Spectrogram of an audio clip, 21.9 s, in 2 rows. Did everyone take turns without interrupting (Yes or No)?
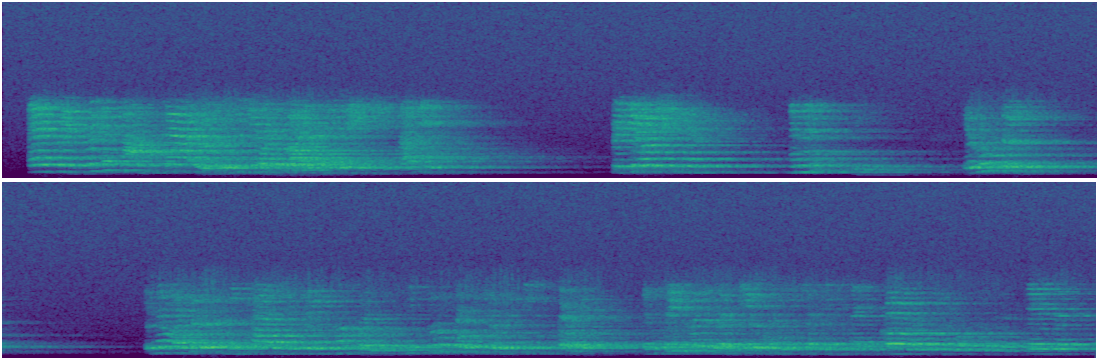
No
